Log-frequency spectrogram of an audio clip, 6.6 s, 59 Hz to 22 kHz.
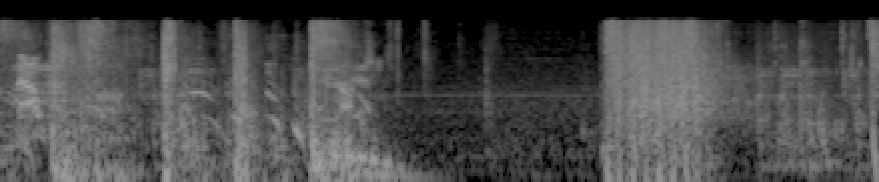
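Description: Bursts of enemy gunfire in the Spider-Man PS4 video game, sharp repeated shots and thumps clustered early and again near the end, with a quieter stretch between, mixed with game effects.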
